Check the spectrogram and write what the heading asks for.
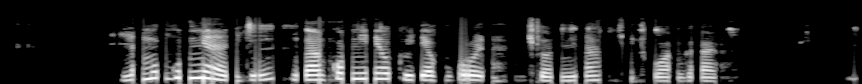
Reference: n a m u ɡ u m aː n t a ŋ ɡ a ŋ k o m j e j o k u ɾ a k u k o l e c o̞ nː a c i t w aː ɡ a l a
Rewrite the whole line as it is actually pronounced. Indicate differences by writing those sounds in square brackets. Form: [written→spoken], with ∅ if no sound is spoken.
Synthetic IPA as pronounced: n a m u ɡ u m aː n t [a→i] ŋ ɡ a ŋ k o m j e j o k u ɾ a k u k o l [e→a] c o̞ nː a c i t w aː ɡ a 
